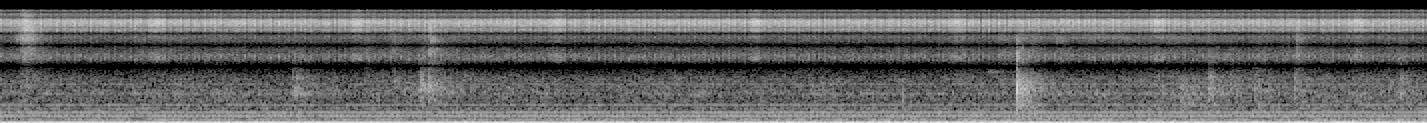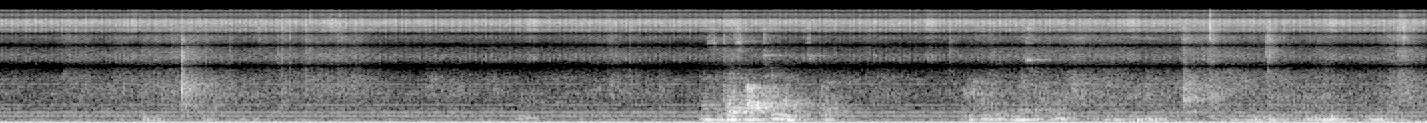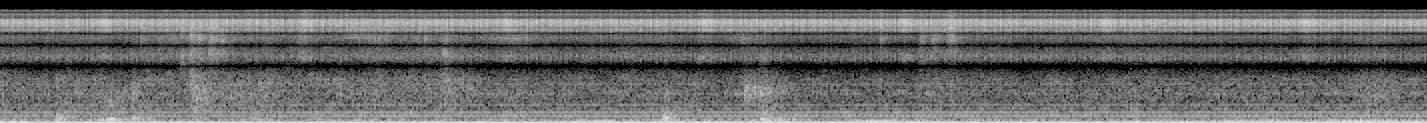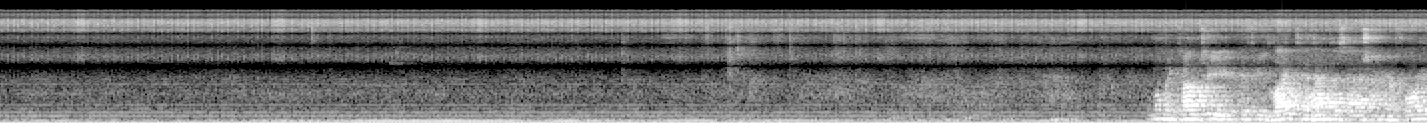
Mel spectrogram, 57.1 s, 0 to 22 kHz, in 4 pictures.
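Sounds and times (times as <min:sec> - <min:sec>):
constant hiss: 0:00.0 - 0:57.0
electrical hum: 0:00.0 - 0:57.0
faint low rumble: 0:00.0 - 0:57.0
soft muffled low sounds: 0:00.0 - 0:57.0.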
